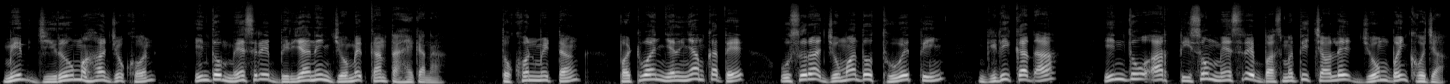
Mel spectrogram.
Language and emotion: Santali, disgusted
